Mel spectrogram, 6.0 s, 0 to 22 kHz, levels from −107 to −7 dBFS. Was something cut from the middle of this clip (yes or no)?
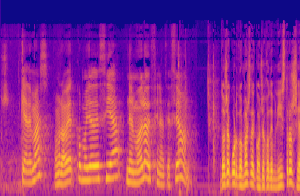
yes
